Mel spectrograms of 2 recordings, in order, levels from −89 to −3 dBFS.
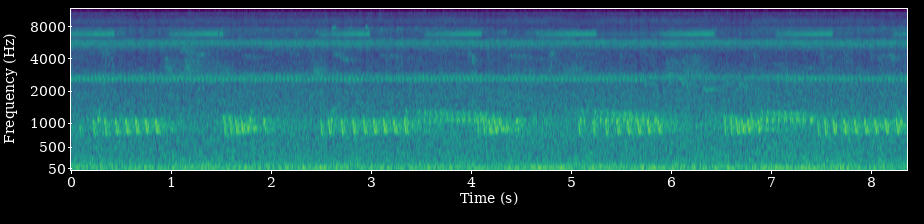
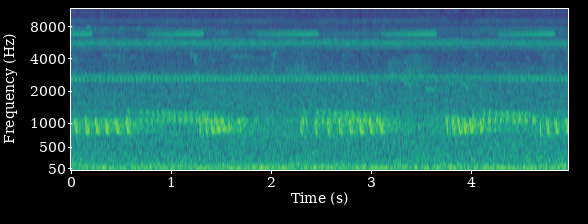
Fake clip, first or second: second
